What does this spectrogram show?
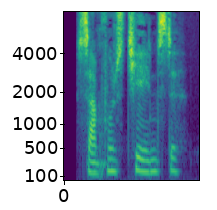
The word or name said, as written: SAMFUNDSTJENESTE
